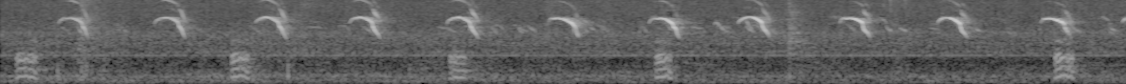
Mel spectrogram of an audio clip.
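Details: Baby chick eating food, repeating a clear high peep that rises then falls, roughly twice a second in a steady rhythm, with soft pecking taps between calls over a faint hum.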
